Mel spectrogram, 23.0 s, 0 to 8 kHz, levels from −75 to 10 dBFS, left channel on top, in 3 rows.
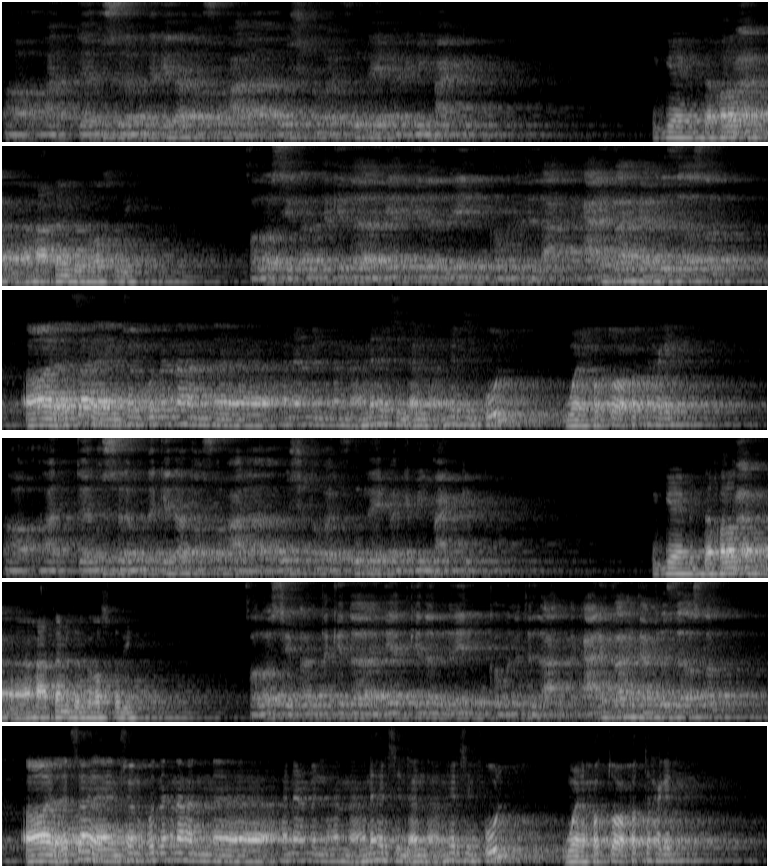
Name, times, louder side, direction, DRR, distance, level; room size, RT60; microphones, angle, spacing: voice 1, 0.0-4.7 7.2-7.6 10.1-14.9, right 1 dB, 40° right, -3 dB, 1.7 m, -33 dB
voice 2, 6.5-7.4 7.6-9.0 15.5-20.4 20.9-22.1, right 4 dB, 85° right, 2 dB, 0.4 m, -23 dB
12.0 x 7.9 x 3.1 m, 2.6 s
head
